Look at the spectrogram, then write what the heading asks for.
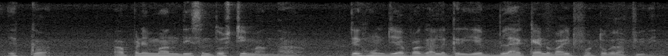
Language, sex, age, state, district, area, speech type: Punjabi, male, 30-45, Punjab, Mansa, urban, spontaneous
